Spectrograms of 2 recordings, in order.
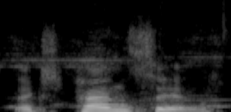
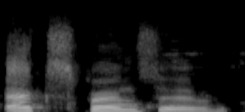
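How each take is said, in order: First: The stress is on the second syllable. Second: The stress is on the first syllable. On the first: The speaker calls it right. "Pen is being stressed" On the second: The speaker calls it wrong. "it is not expensive"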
